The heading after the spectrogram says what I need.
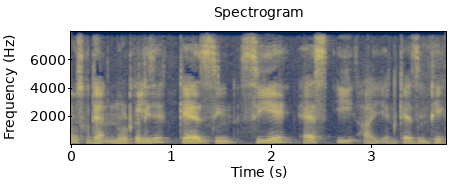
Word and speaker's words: casein: देखिए अगला जो है मैक्सिमम 22वां क्वेश्चन था cow milk protein is called, इसको क्या कहते हैं, कैजीन, स्पेलिंग बता देता हूँ, उसको ध्यान नोट कर लीजिए, कैजीन, CASEIN, कैजीन, ठीक है।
